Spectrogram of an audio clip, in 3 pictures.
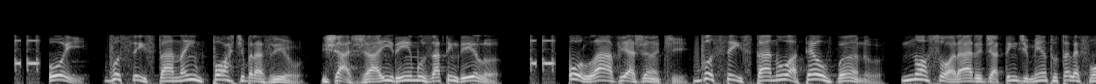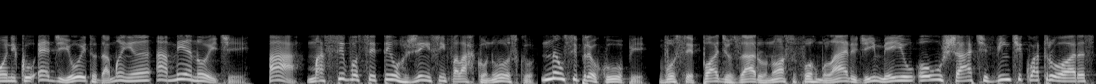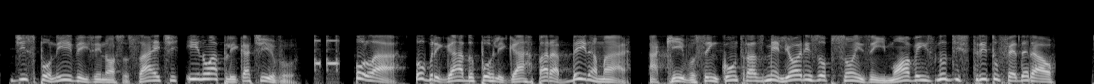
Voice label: Voz Locucao Informal, locutor em ingles e espanhol

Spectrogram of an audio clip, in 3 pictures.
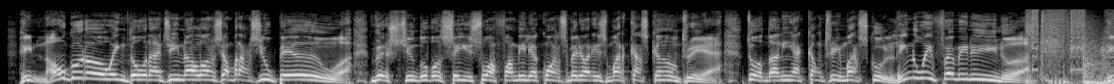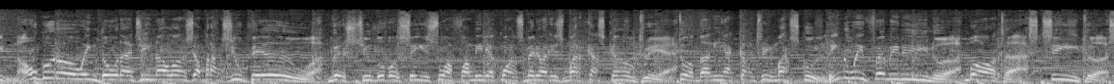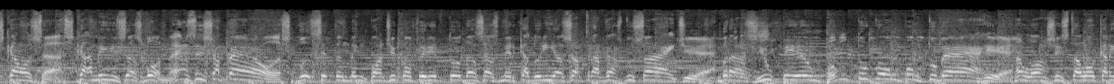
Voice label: Voz Rodeio

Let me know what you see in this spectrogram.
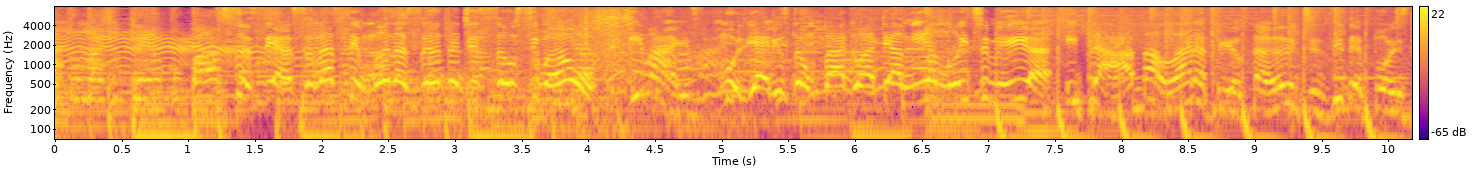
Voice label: chamada pagode vip

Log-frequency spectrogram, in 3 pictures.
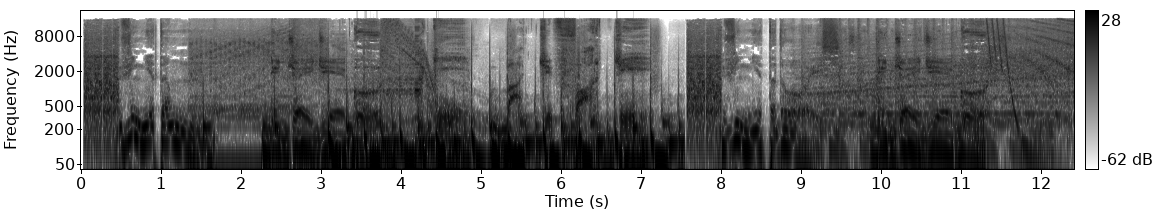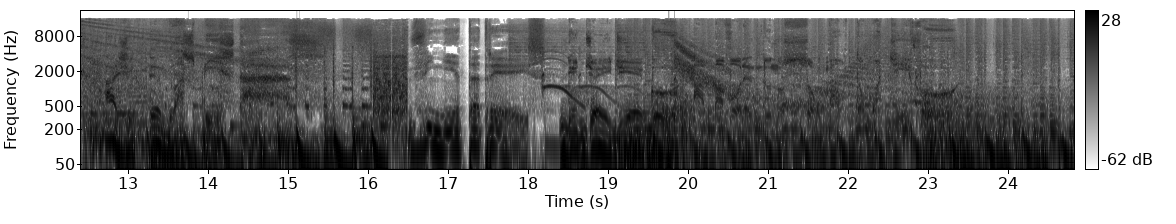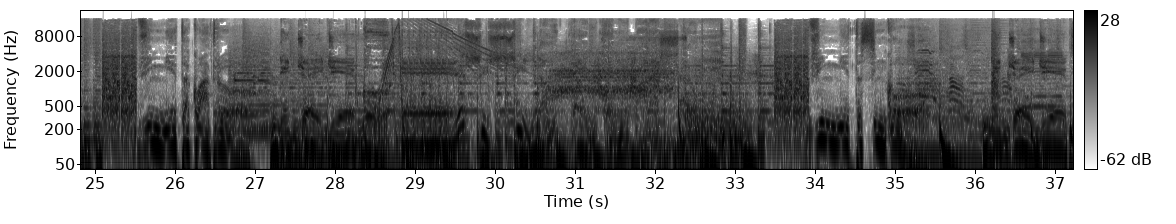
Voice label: vinhetas dj

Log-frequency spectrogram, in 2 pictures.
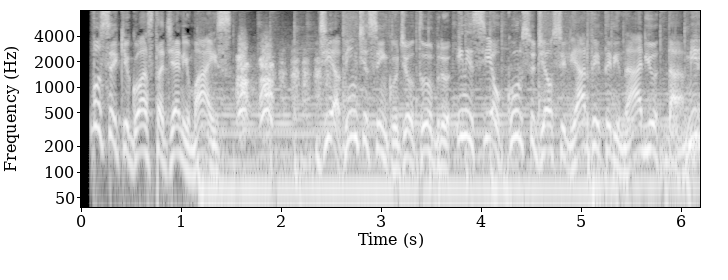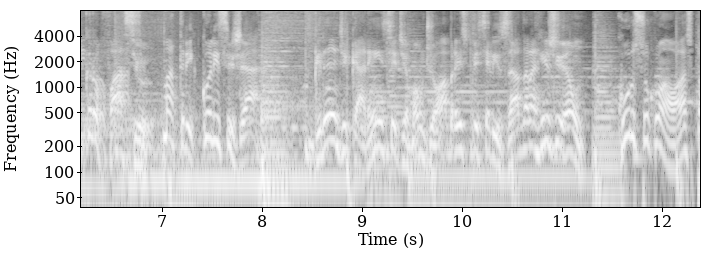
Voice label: SPOT COMERCIAL; MICRO FACIL

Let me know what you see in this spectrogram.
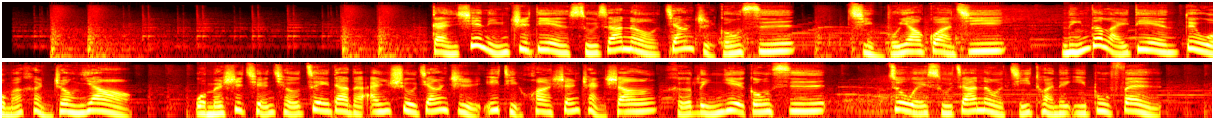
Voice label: ESPERA TELEFONICA MANDARIM

